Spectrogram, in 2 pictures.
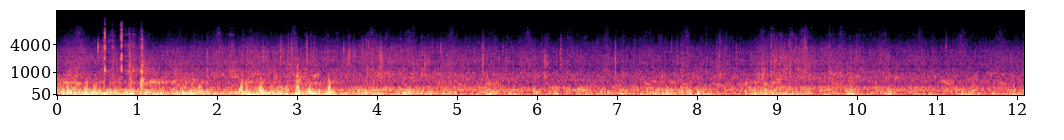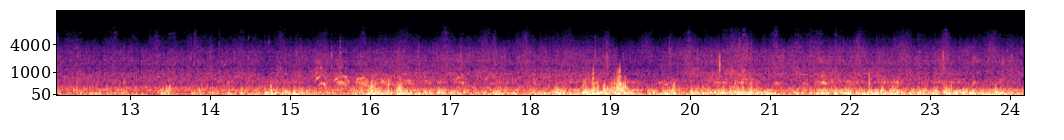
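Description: Tyres roll steadily over rough asphalt.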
